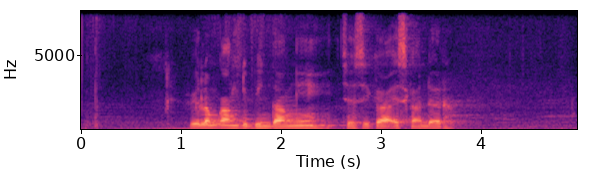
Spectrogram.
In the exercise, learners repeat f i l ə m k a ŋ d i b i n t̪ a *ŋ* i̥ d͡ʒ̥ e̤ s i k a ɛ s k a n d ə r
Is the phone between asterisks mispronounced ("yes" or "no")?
no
